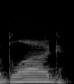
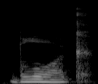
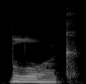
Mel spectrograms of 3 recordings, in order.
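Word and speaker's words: блог: And finally, a blog, blog, would be incorrect, right? G. We want the devoiced blog, k, k, k, blog.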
